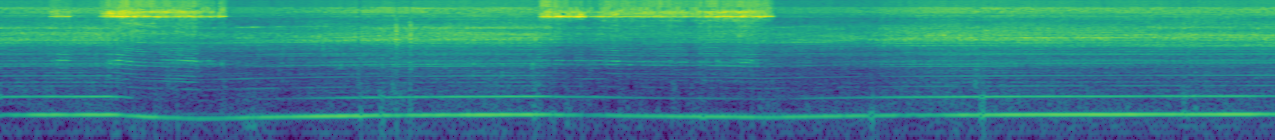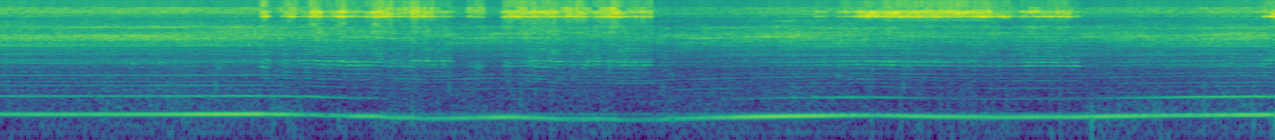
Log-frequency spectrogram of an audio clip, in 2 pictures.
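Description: A power tool grinds steadily through sand while mining opal, a loud sustained whine with a low drone that dips and rises in pitch as the load changes, running alone for the whole stretch.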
